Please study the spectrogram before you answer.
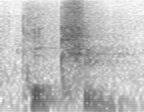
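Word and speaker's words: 보김: 이름을 보기임이라고 지은 거예요 원래 히브리 발음으로 복힘 우는 사람들 울면 뭐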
